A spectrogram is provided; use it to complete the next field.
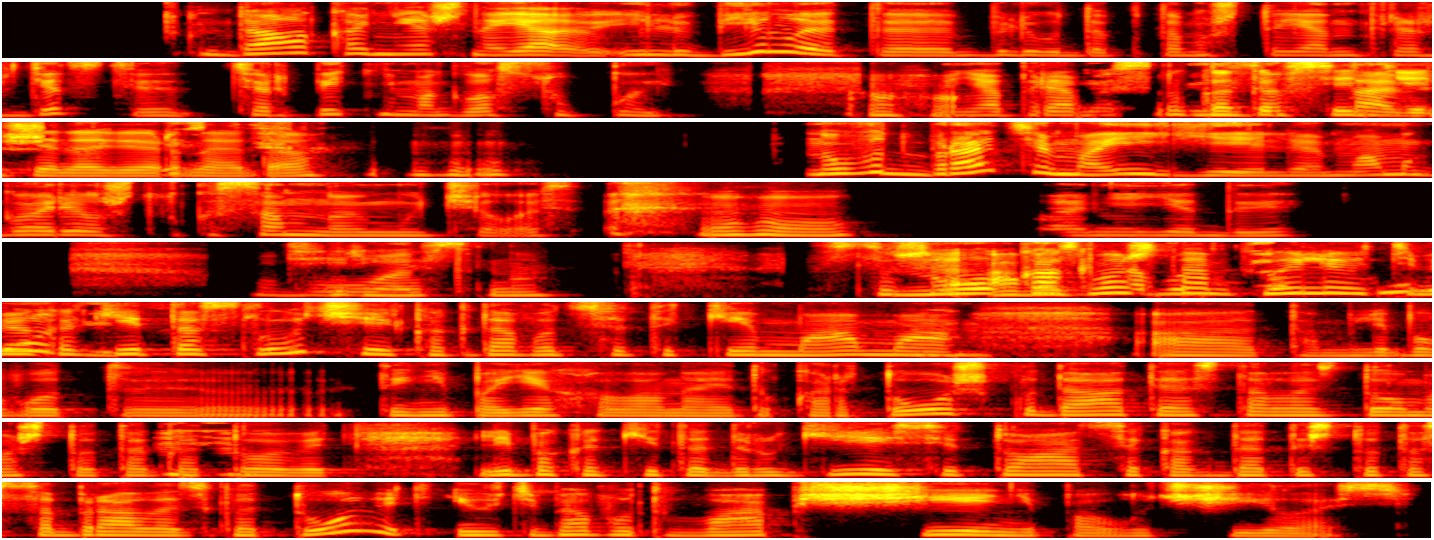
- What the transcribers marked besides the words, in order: tapping; other background noise; chuckle
- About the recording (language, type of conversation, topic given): Russian, podcast, Как вы начали учиться готовить?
